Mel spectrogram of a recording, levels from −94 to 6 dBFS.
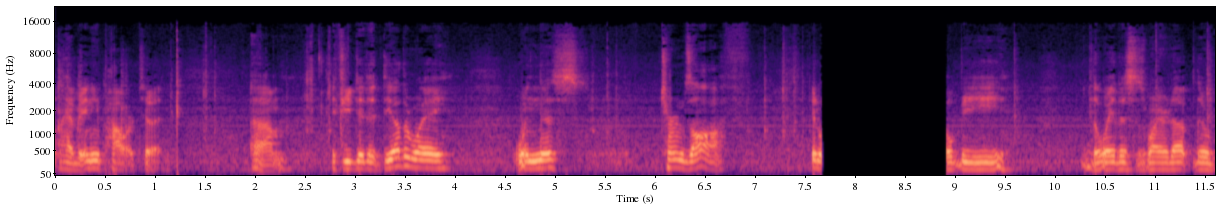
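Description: At 7.66 s the sound cuts out dead and stays in an audio dropout to silence until 8.92 s, about 1.25 s of silence with no room tone at all. That's likely the input dropping while the recorder kept writing, so whatever happened there is gone.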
